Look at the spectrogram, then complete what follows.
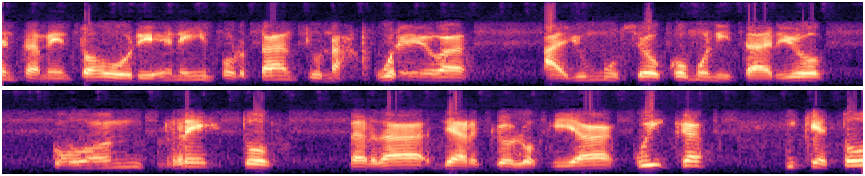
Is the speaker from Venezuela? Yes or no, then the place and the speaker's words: yes; Venezuela; nosotros como pueblo venezolano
